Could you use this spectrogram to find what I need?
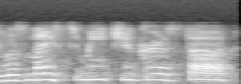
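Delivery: high, light imitation of a celebrity; imitating Jerry. Bartender imitating the celebrity thanking her, high light mimicry. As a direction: lightly mimic his polite goodbye. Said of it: "he was just like".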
